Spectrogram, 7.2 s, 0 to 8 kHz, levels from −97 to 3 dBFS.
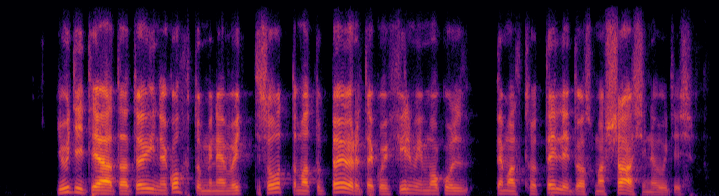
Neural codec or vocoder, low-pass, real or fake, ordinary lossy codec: none; 7.2 kHz; real; Opus, 16 kbps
